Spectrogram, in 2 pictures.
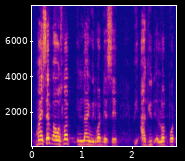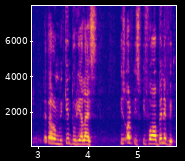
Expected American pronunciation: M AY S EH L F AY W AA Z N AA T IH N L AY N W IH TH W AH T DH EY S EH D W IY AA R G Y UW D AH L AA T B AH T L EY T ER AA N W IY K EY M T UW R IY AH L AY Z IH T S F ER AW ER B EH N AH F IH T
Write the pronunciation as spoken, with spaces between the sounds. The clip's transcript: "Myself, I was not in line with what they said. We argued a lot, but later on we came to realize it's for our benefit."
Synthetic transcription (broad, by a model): M AY S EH L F AY W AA S N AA T IH N L AY N W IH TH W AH T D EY S EH D W IY AA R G Y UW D AH L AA T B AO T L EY T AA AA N W IY K EY M T UW R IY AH L AY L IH S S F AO AW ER B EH N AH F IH T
